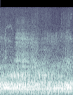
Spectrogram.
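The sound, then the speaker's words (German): A helicopter drones steadily overhead, its low rotor thrum pulsing in a rapid, even rhythm beneath a broad engine rumble, fairly loud and constant throughout. “Klingt wie ein Hubschrauber.”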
